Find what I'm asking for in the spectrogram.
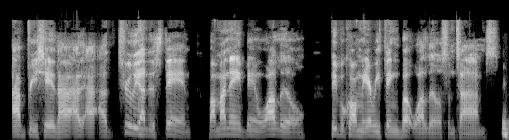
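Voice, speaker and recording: Bright and sharp in tone, a man with a fairly high voice speaks at a fairly quick pace with ordinary pitch variation against a quiet background. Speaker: radio host. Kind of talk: radio interview.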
